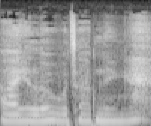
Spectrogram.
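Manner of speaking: loud, raspy, deep masculine bass voice. Speaker shows how his own voice sounds in his head: deep, raspy, manly voice. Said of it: "like deep, raspy, manly".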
